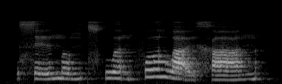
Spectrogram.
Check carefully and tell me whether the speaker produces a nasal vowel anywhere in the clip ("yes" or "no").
no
